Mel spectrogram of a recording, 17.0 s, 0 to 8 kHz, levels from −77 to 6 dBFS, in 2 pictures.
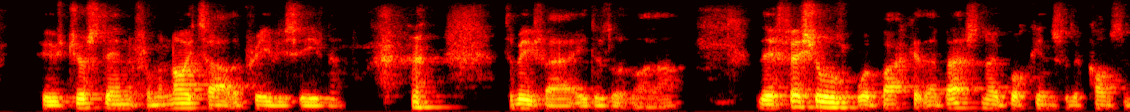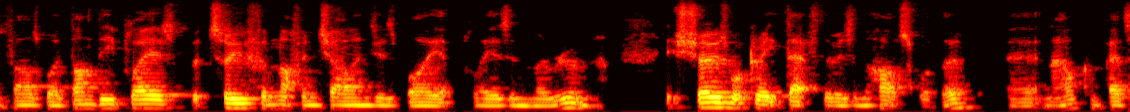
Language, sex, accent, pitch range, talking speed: English, male, British, 95-115 Hz, 210 wpm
